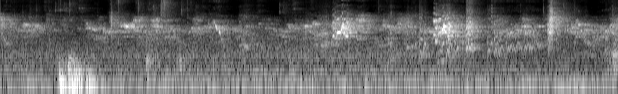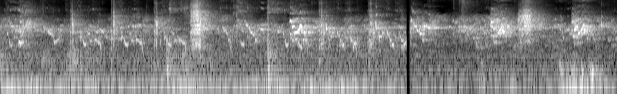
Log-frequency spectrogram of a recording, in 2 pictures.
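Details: Several happy budgies chatter together in a busy stream of high, rasping chirps, squeaks and occasional harsher squawks. The bursts rise and fall irregularly throughout, with a few low thumps in the background.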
